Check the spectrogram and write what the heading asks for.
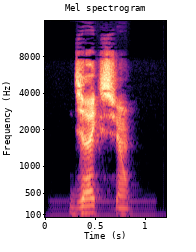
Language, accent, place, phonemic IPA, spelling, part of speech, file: French, France, Lyon, /di.ʁɛk.sjɔ̃/, directions, noun, LL-Q150 (fra)-directions.wav
- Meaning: plural of direction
